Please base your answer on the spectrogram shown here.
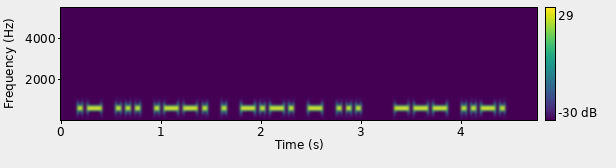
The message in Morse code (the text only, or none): ASPECTS OF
